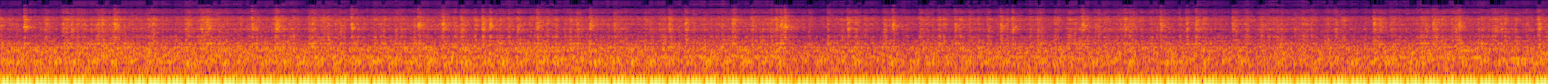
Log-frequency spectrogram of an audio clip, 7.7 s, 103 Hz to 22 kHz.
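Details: Freshly built Ford 302 V8 on an engine run stand (forged pistons, hydraulic roller cam, aluminum heads, roller rockers, Edelbrock 600 carb): steady deep idle with a regular ticking knock, about two to three per second; internal noise, source unknown.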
